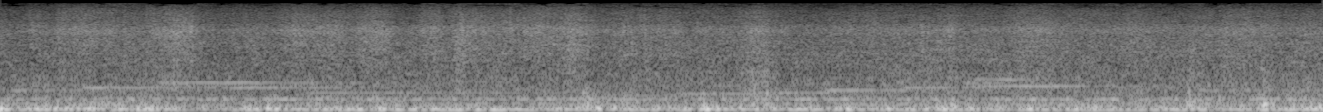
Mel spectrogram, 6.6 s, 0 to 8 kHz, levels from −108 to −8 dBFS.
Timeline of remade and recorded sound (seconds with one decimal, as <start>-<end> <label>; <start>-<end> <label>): 0.0-1.5 remade; 1.5-4.8 recorded; 4.8-6.6 remade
